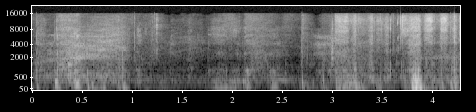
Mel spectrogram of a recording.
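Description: A pug making short, scattered breathy noises close to the microphone during rough play, with a thump near the end as the dog bumps into the phone.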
